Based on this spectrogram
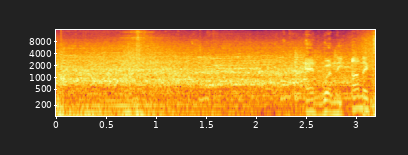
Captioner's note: crowd cheering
